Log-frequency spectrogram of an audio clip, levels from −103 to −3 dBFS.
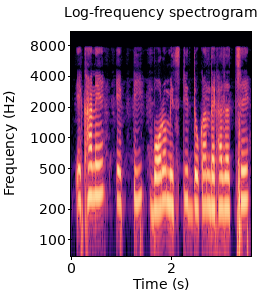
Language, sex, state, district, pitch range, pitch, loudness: Bengali, female, West Bengal, Alipurduar, 210-245 Hz, 235 Hz, -17 LUFS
